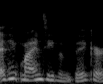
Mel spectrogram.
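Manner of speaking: hushed, theatrical stage whisper. Playing a character in a tabletop game, speaking to a companion in a stage whisper. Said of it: "while still stage whispering".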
